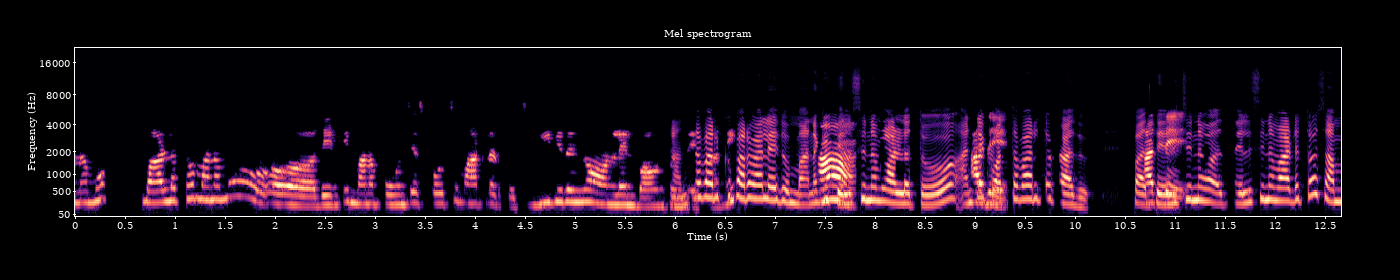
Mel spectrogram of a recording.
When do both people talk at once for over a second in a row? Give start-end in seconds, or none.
none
